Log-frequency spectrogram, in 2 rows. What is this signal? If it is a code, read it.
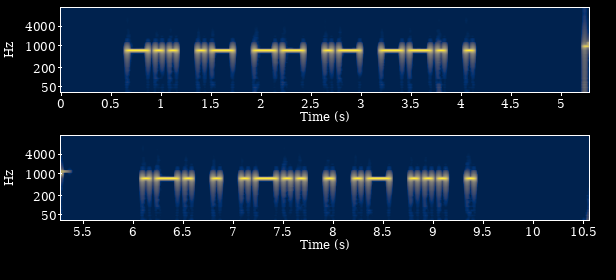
Morse code, heard as a keyed tone, about 17 wpm, 700 Hz. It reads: DAMAGE RELEASE
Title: Sentences from Top 1100 Words - New Word Drill - 17wpm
